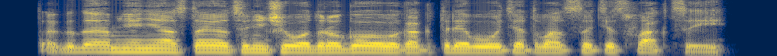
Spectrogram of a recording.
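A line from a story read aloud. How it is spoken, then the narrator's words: Loud declaration. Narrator (Russian): громко заявил благородный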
